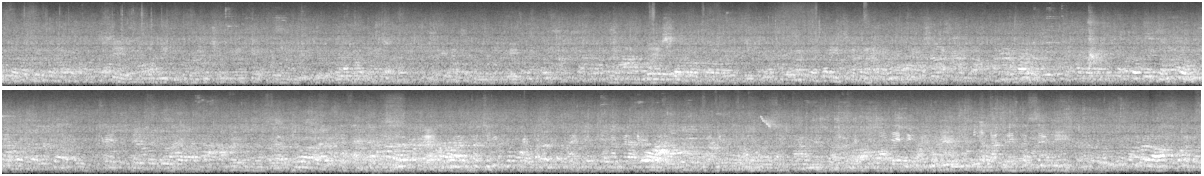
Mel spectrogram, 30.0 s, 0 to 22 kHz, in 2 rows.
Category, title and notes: Soundscapes > Urban
Ten minutes at: the Square in the morning
Field recording taken in the square of a small mountain village in the Maritime Alps in Italy, at 10 a.m., when the few people present are shopping in the shop and having breakfast at the bar. In the background, the sound of coffee cups and glasses, people talking, the trickling of a fountain, birds (Italian sparrows, swallows) and the slow flow of quiet life.
mountain, water, breakfast, field-recording, people, fountain, coffee, square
